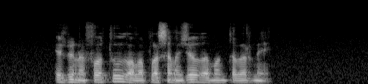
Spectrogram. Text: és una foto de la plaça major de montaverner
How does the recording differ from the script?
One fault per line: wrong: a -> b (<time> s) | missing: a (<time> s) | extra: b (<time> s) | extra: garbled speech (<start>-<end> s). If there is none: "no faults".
no faults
